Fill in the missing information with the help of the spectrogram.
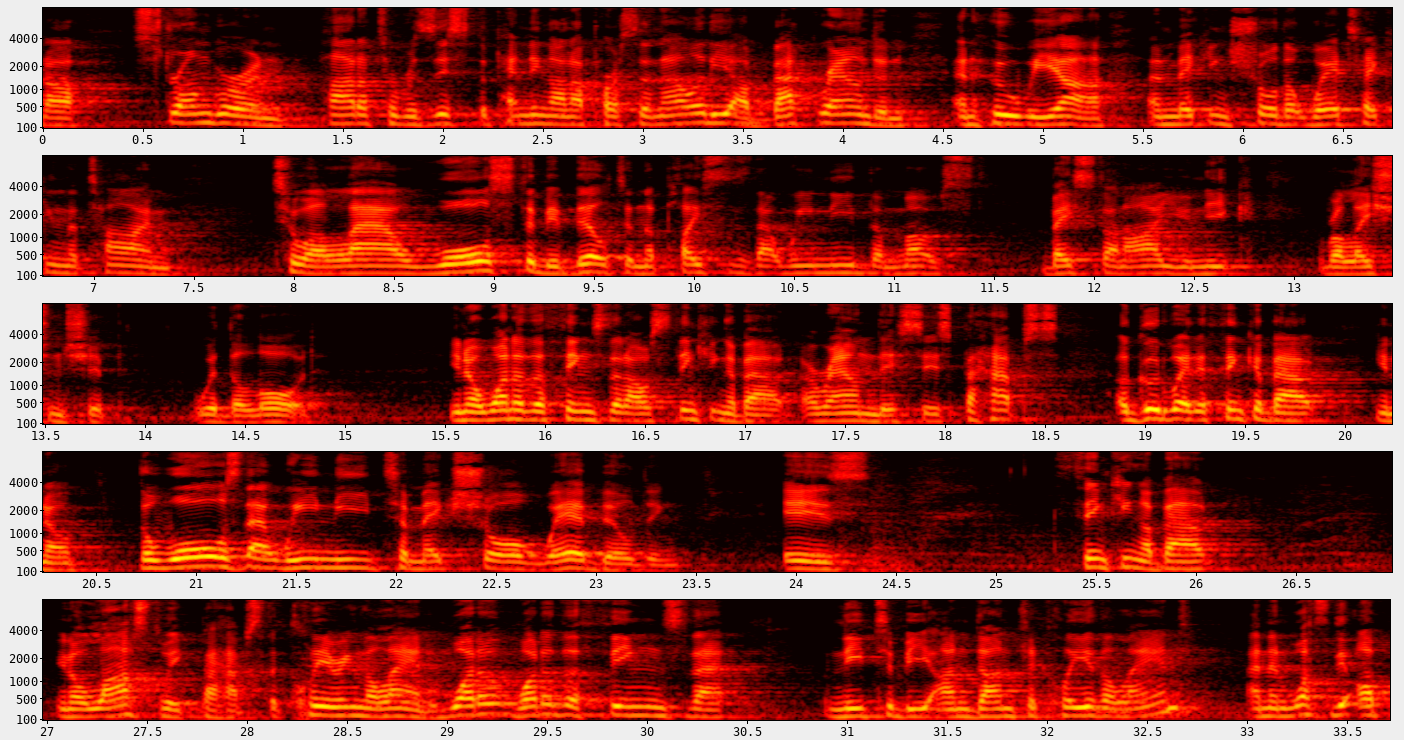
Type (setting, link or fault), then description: setting, live audience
